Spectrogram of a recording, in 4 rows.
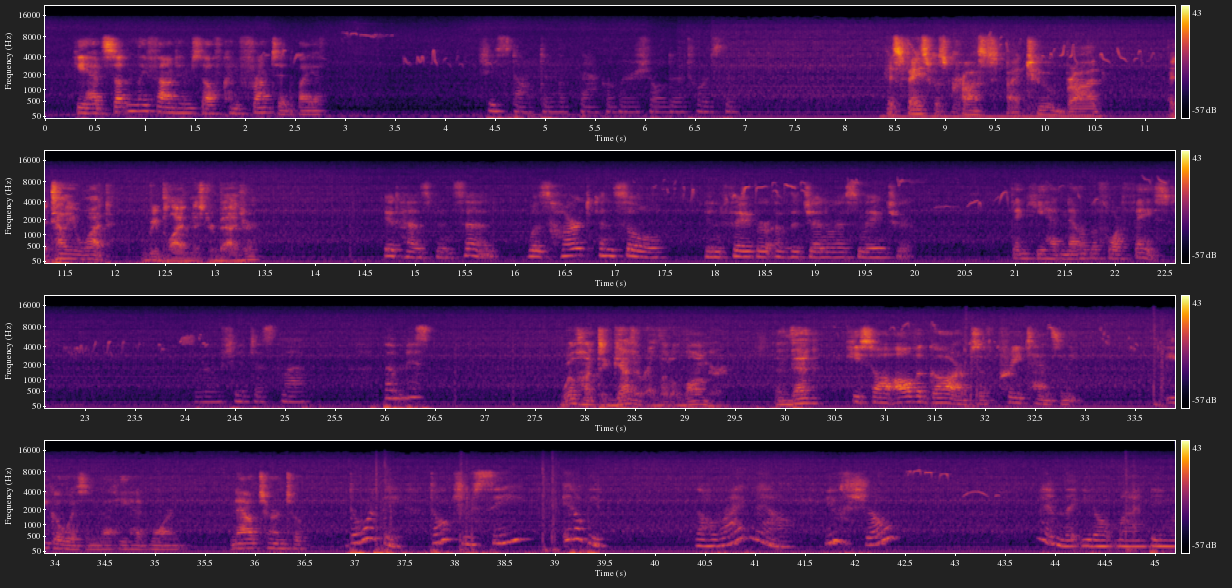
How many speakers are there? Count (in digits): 5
